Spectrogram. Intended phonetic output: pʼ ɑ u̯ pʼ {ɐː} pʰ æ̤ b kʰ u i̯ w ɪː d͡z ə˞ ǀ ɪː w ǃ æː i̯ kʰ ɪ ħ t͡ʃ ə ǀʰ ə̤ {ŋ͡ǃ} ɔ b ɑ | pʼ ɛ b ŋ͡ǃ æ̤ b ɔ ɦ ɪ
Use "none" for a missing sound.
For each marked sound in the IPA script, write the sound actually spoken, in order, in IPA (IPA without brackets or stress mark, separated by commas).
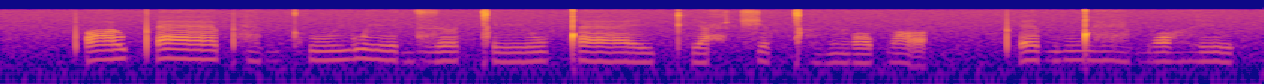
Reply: æː, ŋ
